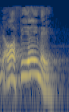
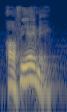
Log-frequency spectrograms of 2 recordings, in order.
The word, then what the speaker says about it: aphiemi: Didn't you want to know how to pronounce that word? Afiemi. Let me spell it again. A-P-H-I-E-M-I. Afiemi. It's a word which means forgiven.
